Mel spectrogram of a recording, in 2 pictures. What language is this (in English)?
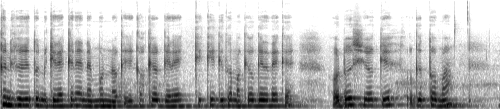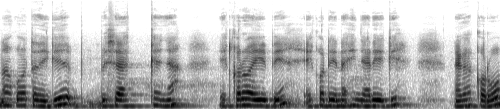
Kikuyu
